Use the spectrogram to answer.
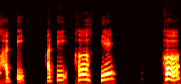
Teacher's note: ह चा उच्चार कशामधून येतो? तो कंठामधून येतो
